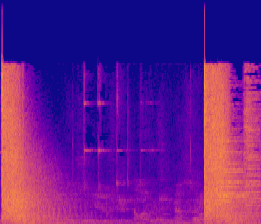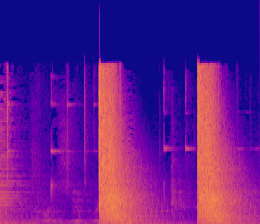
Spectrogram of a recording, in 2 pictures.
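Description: Four handgun shots, the last two closer together, each followed by a long echo off the concrete walls of an indoor range.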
